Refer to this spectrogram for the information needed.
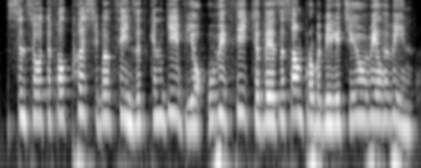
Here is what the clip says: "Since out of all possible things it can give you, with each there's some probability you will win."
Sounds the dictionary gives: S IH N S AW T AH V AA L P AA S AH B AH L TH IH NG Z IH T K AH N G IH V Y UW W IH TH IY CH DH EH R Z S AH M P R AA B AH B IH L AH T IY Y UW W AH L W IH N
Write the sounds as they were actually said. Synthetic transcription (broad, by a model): S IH N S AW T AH F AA L P AA S AH B AH L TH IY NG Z IH T K AH N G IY V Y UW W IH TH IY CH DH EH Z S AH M P R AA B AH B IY L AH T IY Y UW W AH L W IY N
